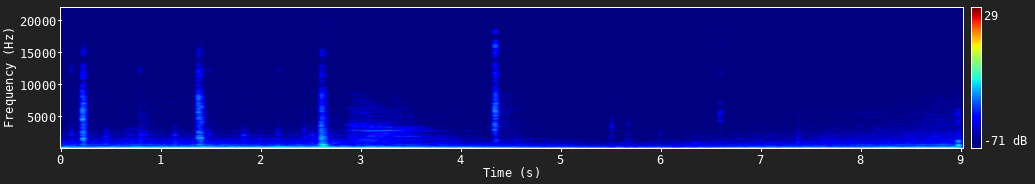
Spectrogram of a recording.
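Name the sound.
cars driving into a parking lot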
